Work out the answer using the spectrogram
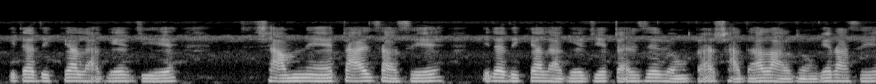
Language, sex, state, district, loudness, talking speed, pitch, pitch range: Bengali, female, Assam, Hailakandi, -19 LUFS, 115 wpm, 150 Hz, 145-155 Hz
